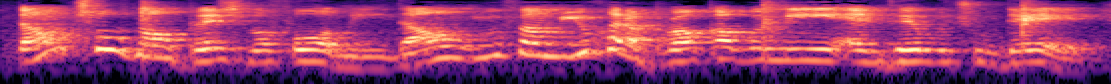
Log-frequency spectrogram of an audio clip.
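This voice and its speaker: A young woman telling a storytime vlog, animated, emphatic and full of profanity. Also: mid-range voice, fairly quick. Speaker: vlogger. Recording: roomy with faint noise.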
